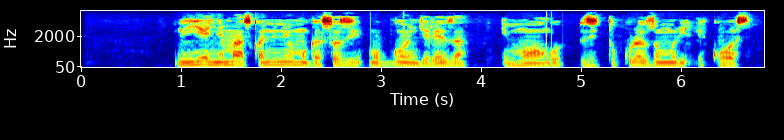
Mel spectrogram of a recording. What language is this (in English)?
Kinyarwanda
